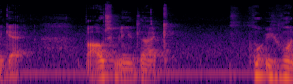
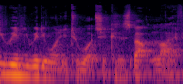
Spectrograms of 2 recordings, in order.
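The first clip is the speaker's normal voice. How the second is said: normal talking voice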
